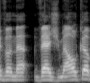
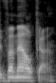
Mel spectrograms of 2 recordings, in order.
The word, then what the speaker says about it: Vejmelka: Just like I used to say Vejmelka, but it's actually Vamelka.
